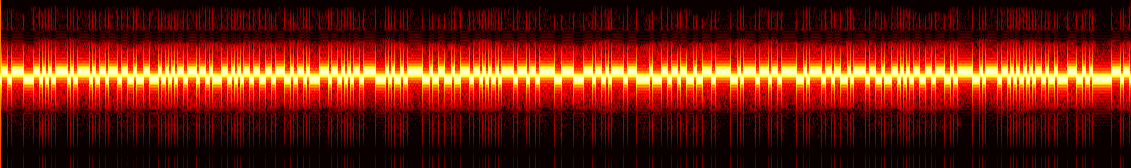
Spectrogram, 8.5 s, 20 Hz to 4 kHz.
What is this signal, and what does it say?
RTTY, about 45.45 baud. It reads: OR PCS USING SOFTWARE TO EMULATE TELEPRINTERS,
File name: fsk170 / teletype-RTTY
